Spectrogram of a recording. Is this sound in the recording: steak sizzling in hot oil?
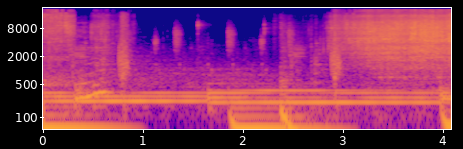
yes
